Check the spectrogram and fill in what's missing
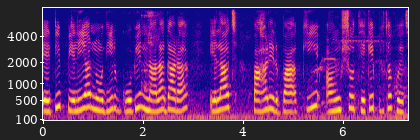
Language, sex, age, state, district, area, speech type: Bengali, female, 18-30, West Bengal, Uttar Dinajpur, urban, read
